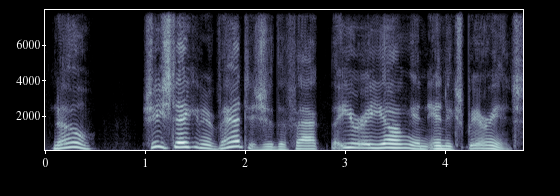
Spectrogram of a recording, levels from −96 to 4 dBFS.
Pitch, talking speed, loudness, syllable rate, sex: 190 Hz, 165 wpm, -19 LUFS, 5.3 syllables/s, male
